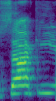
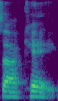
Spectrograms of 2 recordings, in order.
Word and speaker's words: sake: some you having some saki early in the sake in early in the morning I have to remember that it's pronounced sake not saki um so um yeah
